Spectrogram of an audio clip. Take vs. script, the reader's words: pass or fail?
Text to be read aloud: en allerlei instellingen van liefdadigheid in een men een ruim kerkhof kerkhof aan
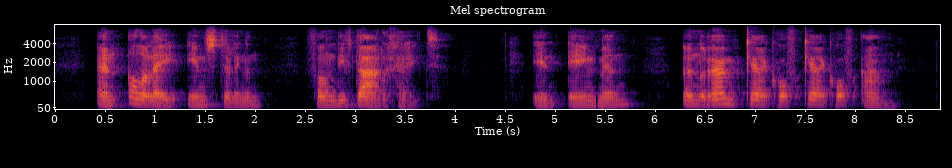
pass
